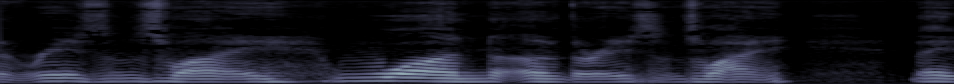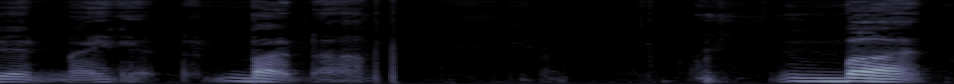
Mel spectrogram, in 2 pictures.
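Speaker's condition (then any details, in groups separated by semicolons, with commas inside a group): Multiple sclerosis; likely primary progressive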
